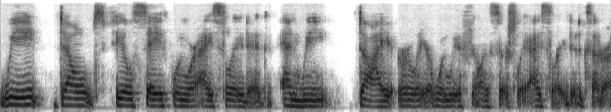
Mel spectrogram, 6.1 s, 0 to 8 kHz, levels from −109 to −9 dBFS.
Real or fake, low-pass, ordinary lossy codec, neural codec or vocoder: fake; 7.2 kHz; Opus, 64 kbps; codec, 16 kHz, 4.8 kbps, FACodec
